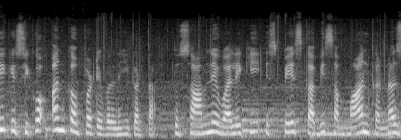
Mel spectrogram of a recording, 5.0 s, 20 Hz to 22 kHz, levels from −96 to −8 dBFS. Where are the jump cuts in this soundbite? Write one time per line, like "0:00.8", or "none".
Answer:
none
